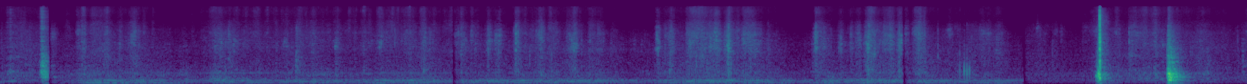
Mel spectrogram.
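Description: Faint rustling and handling noises from plastic-gloved hands shaping nigiri sushi, over a low steady hum that cuts off near the end. Two sharp clicks sound about a second apart near the end.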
